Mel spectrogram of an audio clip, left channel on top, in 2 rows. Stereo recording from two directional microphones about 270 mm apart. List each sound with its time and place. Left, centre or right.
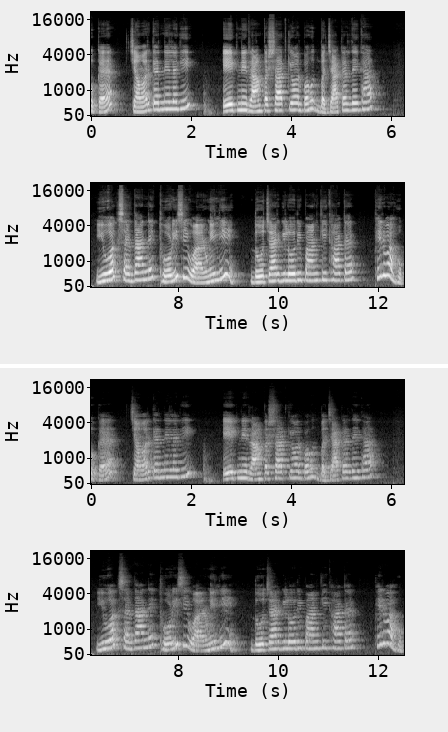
0.1 s speech: left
